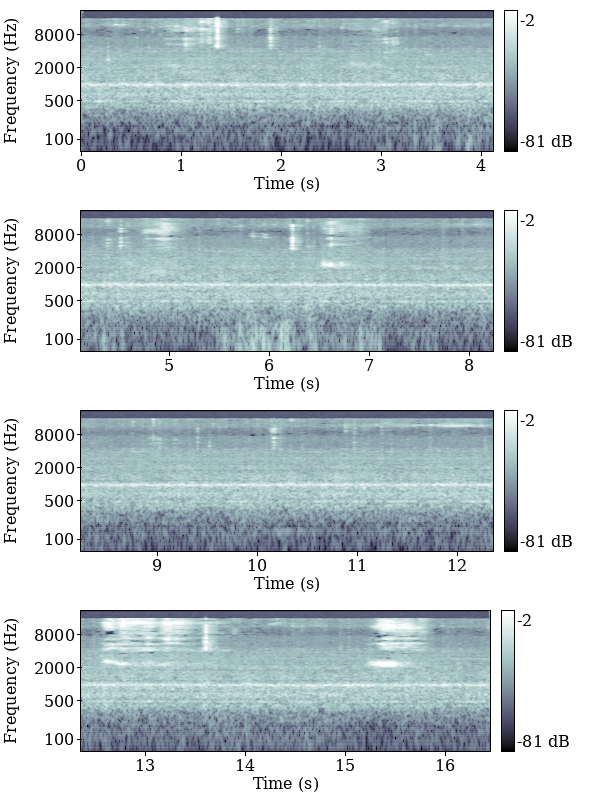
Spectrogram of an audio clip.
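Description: Wind rushes steadily past a moving bicycle outdoors.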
